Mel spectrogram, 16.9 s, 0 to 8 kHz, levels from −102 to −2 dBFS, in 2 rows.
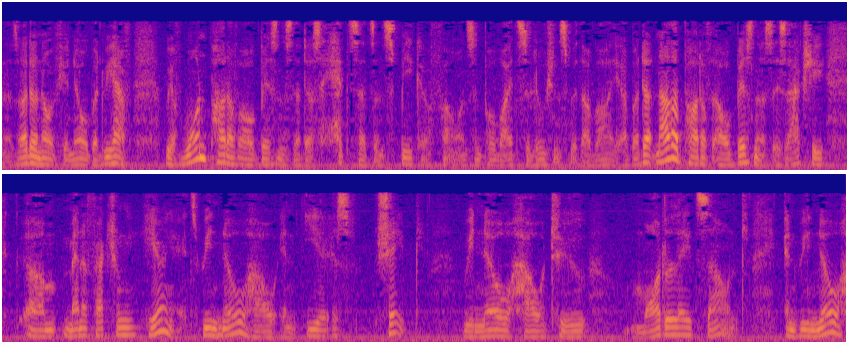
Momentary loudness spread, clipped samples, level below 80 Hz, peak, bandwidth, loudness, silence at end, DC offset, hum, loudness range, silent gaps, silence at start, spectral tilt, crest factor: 12 LU; under 0.1%; -58 dBFS; -18 dBFS; 5.8 kHz; -37 LUFS; 0 s; under 0.1%; none; 3 LU; none; 0 s; -8.5 dB/octave; 20 dB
